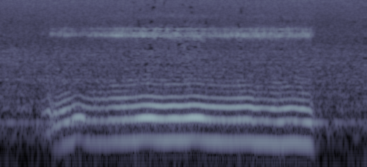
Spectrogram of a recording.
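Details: Very fat bulldog asleep, snoring: one long, droning, buzzy snore lasting nearly three seconds over steady room hum.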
